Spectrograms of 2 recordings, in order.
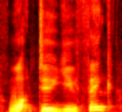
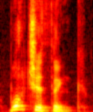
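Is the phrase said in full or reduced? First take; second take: full; reduced. First: Every word is pronounced fully and separately. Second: The words are run together with sounds dropped. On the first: "instead of" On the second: "we are speeding up our speech"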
